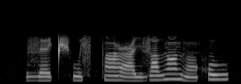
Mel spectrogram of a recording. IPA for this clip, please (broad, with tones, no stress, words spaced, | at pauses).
zɛ˨t͡ʃʰu˨sʲtˤũ˧ ʕi˨ zɪ˧ðˤĩ˦ðˤõ˨χu˦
